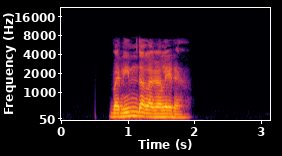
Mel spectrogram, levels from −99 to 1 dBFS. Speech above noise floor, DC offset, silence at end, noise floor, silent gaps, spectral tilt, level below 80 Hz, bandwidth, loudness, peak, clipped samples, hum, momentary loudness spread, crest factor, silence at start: 76 dB; under 0.1%; 1.2 s; -89 dBFS; none; -6.5 dB/octave; -52 dBFS; 7.4 kHz; -15 LUFS; -2 dBFS; under 0.1%; none; 15 LU; 16 dB; 0.75 s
